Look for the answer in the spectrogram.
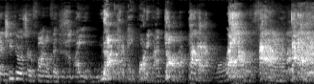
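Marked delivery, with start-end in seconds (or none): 1.2-5.2 slow, grumbling mock fit; hammed-up grumpy refusal; crabby ex. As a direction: complain through the teeth. Ex throwing her final fit.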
